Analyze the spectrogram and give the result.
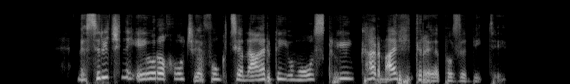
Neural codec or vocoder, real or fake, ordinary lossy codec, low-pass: codec, 24 kHz, 1.5 kbps, HILCodec; fake; none; 10.8 kHz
